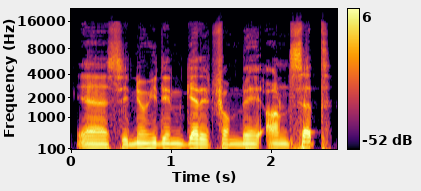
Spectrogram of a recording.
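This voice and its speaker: A low-pitched man commentating live cricket, recorded close and dry. He calls each ball steadily, then his voice jumps up in pitch and loudness when the action peaks. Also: completely flat delivery, normal speed, no echo. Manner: rises sharply in pitch and volume at big moments.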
